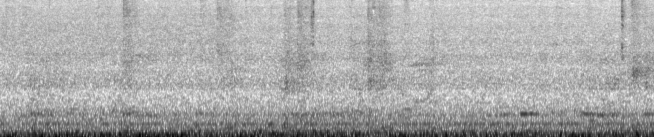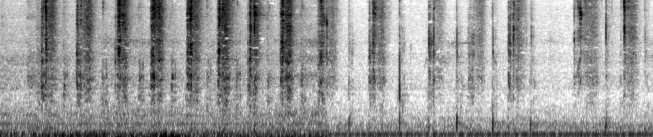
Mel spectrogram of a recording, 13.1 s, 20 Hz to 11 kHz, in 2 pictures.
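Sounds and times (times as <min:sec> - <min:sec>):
spray bottle squirts: 0:06.9 - 0:13.0.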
